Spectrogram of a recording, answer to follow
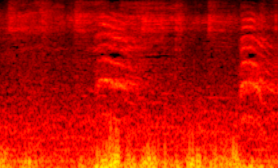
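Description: A bird calling briefly about a second in, over a low rumble.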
